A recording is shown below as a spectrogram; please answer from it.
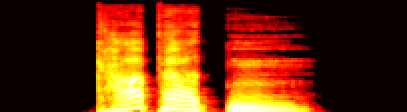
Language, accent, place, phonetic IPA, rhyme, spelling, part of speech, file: German, Germany, Berlin, [ˈkaːpɐtn̩], -aːpɐtn̩, kaperten, verb, De-kaperten.ogg
- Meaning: inflection of kapern: 1. first/third-person plural preterite 2. first/third-person plural subjunctive II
